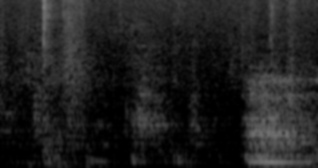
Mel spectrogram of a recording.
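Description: A dog making a few soft, low vocal sounds while playing, with a louder one near the end.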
